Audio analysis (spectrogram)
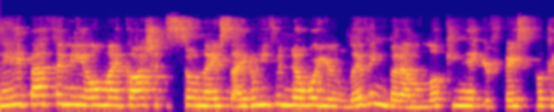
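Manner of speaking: high-pitched, quick friendly gush; gushing voice message. Retold or imitated. Leaving an old Facebook friend a voice message, gushing. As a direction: gush brightly to a long-lost friend. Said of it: "I just left them a voice message".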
